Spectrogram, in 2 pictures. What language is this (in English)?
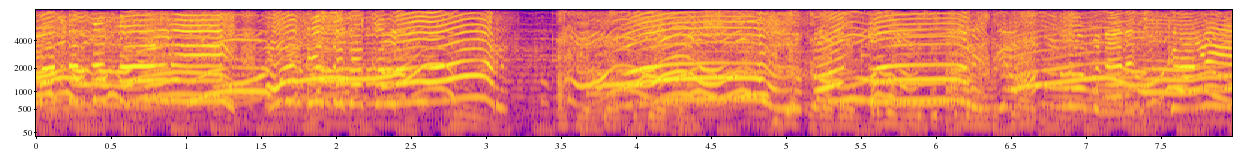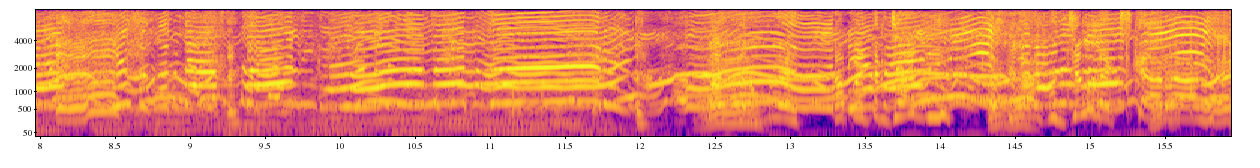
Indonesian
